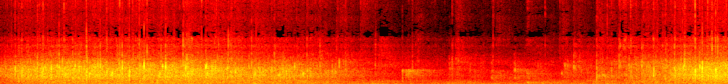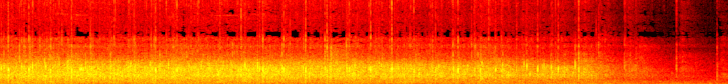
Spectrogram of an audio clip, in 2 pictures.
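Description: Audience applauding in a hall. The clapping eases off after about four seconds, swells again about eight seconds in, and dies away near the end.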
